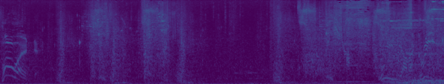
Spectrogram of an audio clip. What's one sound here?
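Magic spell effects whoosh and burst in a video game.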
